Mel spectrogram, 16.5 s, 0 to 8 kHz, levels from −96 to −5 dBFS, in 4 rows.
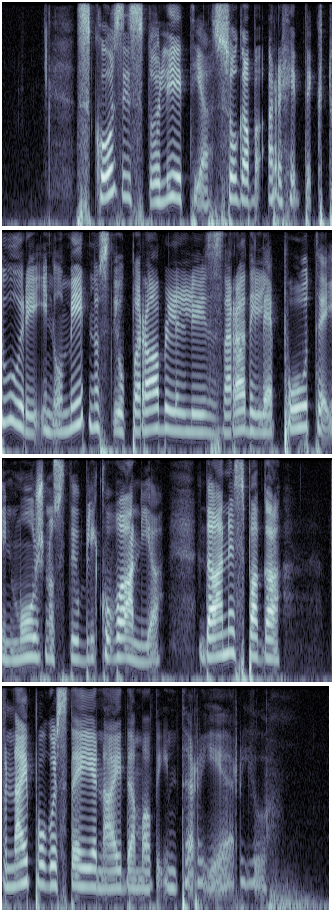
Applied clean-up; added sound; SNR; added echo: none; none; none; none.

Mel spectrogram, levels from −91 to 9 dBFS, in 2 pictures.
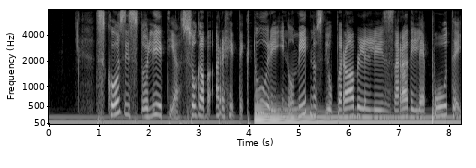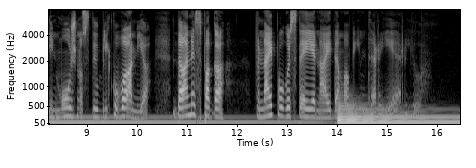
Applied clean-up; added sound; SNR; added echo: none; Bass guitar; -2 dB; none.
